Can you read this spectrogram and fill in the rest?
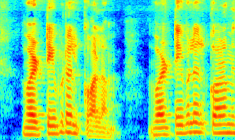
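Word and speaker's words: vertebrae: are called क्या बोलेंगे वर्टेब्रा वर्ट ब्रे इसको हम पढ़ते हैं बच्चों प्रसन करते हैं वर्ट ब्रे वर्बे स्पेलिंग देखिए वी ई आर टी ई बी आर एई वर्टे ब्रे क्या बोलेंगे वर्टे ब्रे तो अब बैक बोन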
